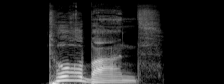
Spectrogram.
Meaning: genitive of Turban
- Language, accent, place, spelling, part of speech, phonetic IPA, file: German, Germany, Berlin, Turbans, noun, [ˈtʊʁbaːns], De-Turbans.ogg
